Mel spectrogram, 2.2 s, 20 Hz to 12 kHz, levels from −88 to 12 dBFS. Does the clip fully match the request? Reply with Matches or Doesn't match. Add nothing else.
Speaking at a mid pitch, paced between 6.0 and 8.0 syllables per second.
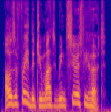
Matches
